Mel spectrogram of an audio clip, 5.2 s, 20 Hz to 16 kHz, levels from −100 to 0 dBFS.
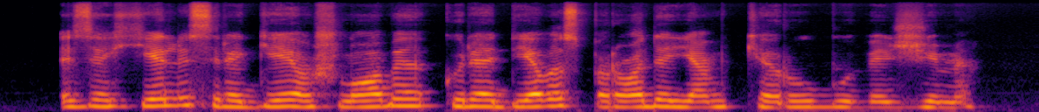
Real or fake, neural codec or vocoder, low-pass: fake; autoencoder, 48 kHz, 128 numbers a frame, DAC-VAE, trained on Japanese speech; 14.4 kHz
